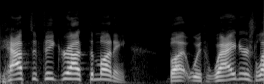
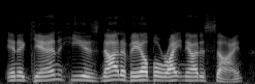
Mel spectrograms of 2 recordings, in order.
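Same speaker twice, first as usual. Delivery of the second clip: ordinary talk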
